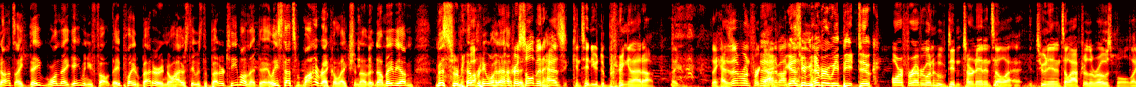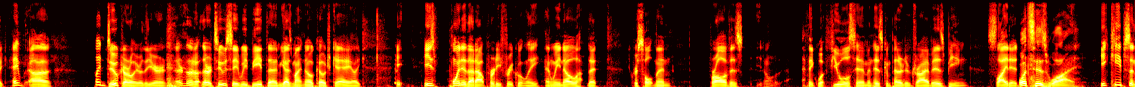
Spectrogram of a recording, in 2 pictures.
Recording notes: The Lettermen Live crew was back at Roosters on Monday afternoon. There was a lot of ground to cover in the fun, casual conversation.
